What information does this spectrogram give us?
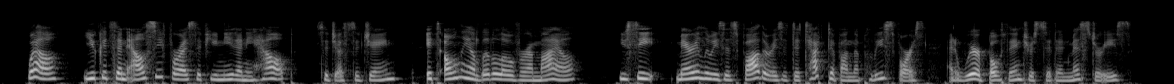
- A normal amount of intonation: Yes, average, 4.5 semitones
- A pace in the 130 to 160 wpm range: No, average, 200 wpm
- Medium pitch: No, high, 230 Hz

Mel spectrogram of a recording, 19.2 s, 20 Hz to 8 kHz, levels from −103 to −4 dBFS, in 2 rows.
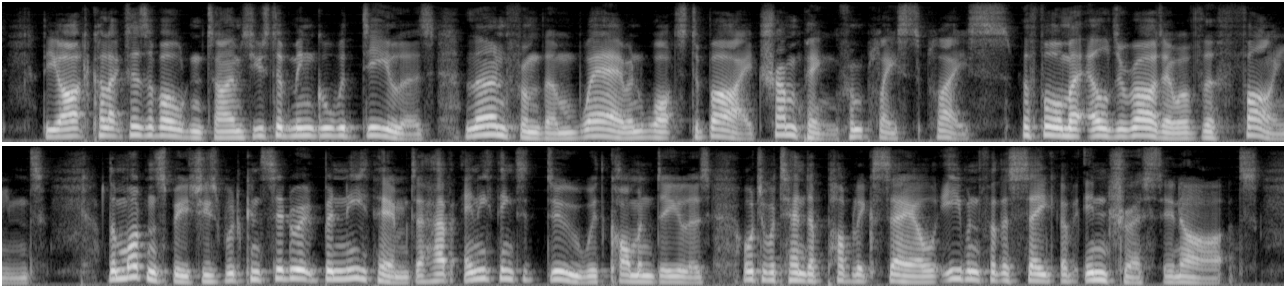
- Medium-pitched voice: Yes, medium, 145 Hz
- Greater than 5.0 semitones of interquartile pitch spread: Yes, wide, 5.6 semitones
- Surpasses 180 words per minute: Yes, average, 190 wpm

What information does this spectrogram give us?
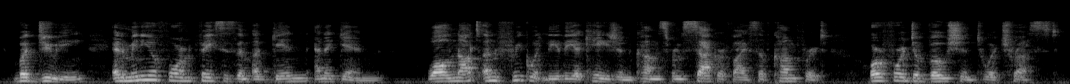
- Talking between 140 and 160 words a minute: Yes, average, 150 wpm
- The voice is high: No, medium, 140 Hz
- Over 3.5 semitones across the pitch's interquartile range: Yes, average, 4.3 semitones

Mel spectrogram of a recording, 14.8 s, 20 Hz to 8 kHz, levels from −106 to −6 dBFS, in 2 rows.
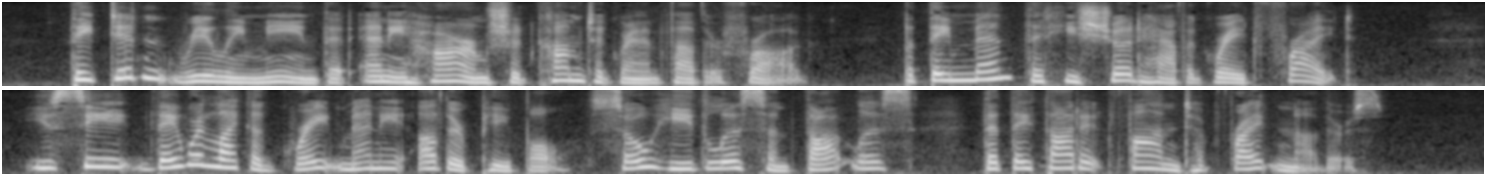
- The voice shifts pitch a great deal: Yes, wide, 6.1 semitones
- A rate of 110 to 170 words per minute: No, average, 180 wpm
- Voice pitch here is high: Yes, high, 210 Hz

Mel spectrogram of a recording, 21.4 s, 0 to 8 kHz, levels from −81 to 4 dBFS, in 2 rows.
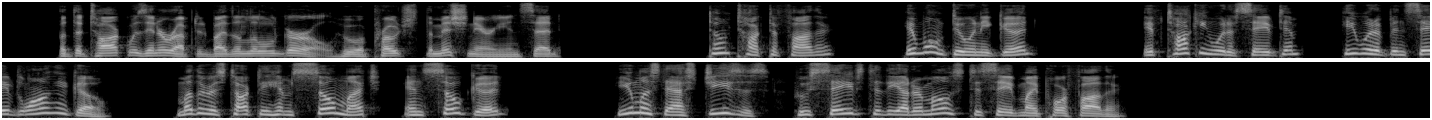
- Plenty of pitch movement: Yes, wide, 8.8 semitones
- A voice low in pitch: No, medium, 175 Hz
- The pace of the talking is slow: No, average, 170 wpm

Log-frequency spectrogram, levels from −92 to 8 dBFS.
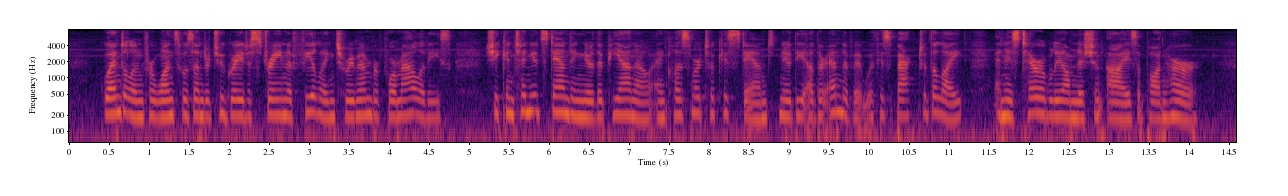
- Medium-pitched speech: No, high, 195 Hz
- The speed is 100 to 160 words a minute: No, average, 180 wpm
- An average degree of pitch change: No, narrow, 2.0 semitones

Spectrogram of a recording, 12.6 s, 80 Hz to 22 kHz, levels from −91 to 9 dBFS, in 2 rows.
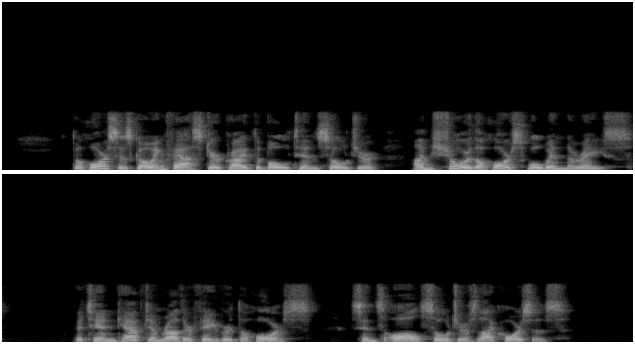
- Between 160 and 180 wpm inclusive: No, average, 145 wpm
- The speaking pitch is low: No, medium, 170 Hz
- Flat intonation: No, average, 4.3 semitones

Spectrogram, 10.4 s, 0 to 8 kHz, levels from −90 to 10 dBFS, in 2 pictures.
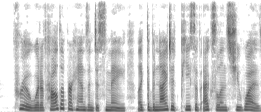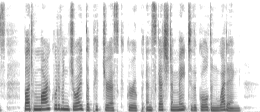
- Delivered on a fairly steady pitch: No, average, 3.6 semitones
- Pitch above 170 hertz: Yes, high, 190 Hz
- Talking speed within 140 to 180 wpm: No, average, 190 wpm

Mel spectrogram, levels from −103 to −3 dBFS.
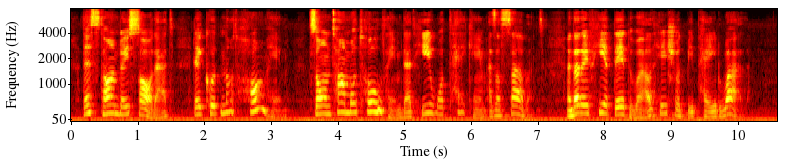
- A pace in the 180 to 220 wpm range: Yes, average, 185 wpm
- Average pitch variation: No, wide, 7.4 semitones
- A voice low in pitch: No, high, 210 Hz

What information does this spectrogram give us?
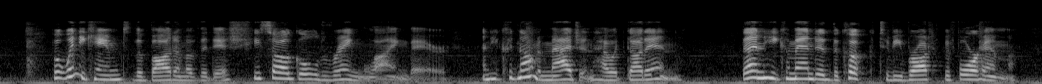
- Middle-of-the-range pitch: No, high, 220 Hz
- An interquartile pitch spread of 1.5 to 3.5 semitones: No, average, 4.5 semitones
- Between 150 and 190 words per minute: No, fast, 205 wpm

